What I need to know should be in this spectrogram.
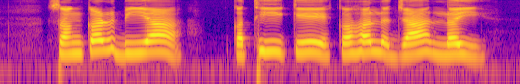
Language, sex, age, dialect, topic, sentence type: Magahi, female, 31-35, Western, agriculture, question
